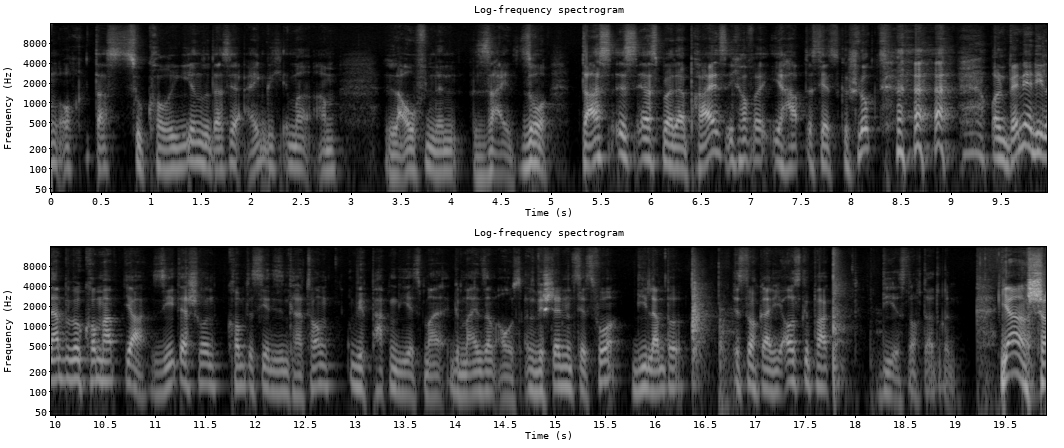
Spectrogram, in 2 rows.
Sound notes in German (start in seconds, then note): 8.3 gelächter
